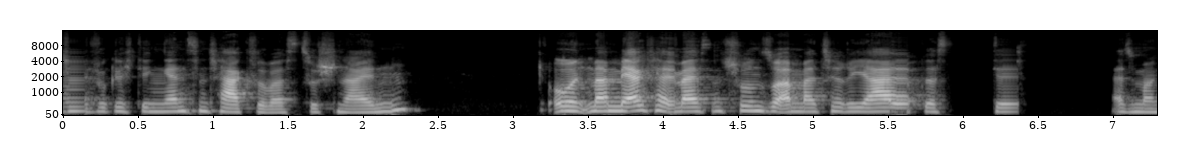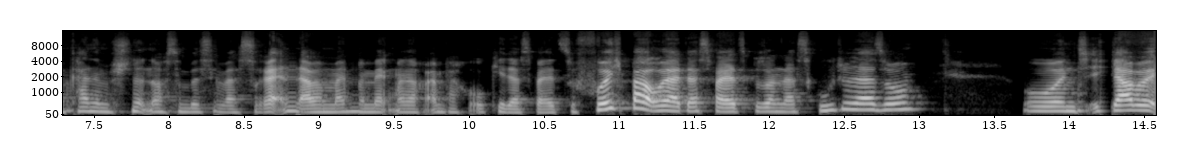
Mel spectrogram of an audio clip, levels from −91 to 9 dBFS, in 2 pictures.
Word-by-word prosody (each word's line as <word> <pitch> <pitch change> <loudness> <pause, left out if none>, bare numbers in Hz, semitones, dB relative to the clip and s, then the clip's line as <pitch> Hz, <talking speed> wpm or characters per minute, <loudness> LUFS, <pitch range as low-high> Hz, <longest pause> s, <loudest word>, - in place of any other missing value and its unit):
Wirklich 175 -3 -10
den 170 -1 -8
ganzen 185 +2 -3
Tag 160 -3 +2
so 150 -2 -7
was 140 0 -6
zu 155 - -11
schneiden. 165 - -4 0.8
Und 200 -1 +1
man 195 +1 +6
merkt 200 +2 +6
halt 195 - +1
meistens 180 +1 +2
schon 200 +2 -2
so 190 - -5
am 175 - +4
Material, 170 0 +2
dass 170 -1 -7
de - - -41 1.1
also, 160 - -8
man 155 -1 -5
kann 185 -1 -5
im 170 -3 -6
Schnitt 185 +4 -8
noch 160 -1 -7
so 165 0 -11
'n - - -9
bisschen 160 +1 -11
was 145 +1 -10
retten, 180 +5 +1
aber 150 +2 +2
manchmal 155 +1 -6
merkt 155 -1 -6
man 150 - -6
auch - - -16
einfach: 150 -1 -10
„Okay, 155 +1 -10
das 140 -1 -6
war 135 - -4
jetzt 140 0 -8
so 155 - -13
furchtbar 300 - +6
oder 205 -2 +6
das 185 0 -3
war 175 - +5
jetzt 170 0 +1
besonders 170 -2 -5
gut“, 220 +5 -5
oder 255 -2 +3
so. 270 +3 -2 0.6
Und 195 0 -1
ich 185 - -9
glaube, 225 +1 +7
175 Hz, 220 wpm, -21 LUFS, 155-195 Hz, 1.1 s, glaube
